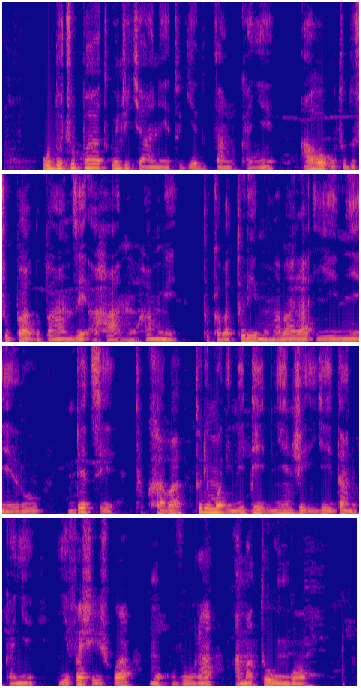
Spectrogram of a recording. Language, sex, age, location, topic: Kinyarwanda, female, 18-24, Nyagatare, agriculture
